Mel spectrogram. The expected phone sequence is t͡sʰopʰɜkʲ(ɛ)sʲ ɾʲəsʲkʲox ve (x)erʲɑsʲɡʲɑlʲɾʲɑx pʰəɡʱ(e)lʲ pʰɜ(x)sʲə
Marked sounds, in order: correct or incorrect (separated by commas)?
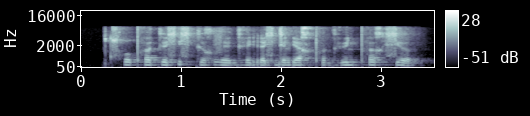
incorrect, incorrect, incorrect, correct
